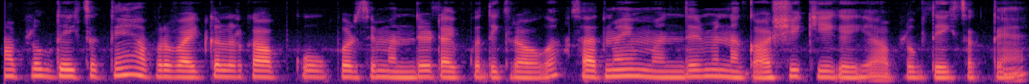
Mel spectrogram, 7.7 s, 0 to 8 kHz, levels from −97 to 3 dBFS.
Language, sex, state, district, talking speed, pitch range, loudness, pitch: Hindi, female, Jharkhand, Jamtara, 250 wpm, 165-190 Hz, -28 LUFS, 175 Hz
